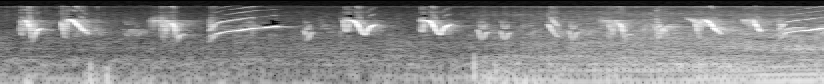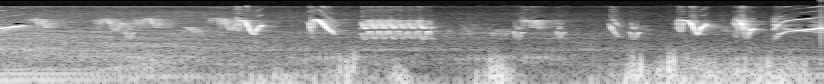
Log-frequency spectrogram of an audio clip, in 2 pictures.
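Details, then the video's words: Yellow-fronted canary in rolling song, meant for provoking and training other birds: rapid high chirps and rising whistled slurs, some notes clipped and stuttered, over a steady low murmur of background noise. "Suara Burung SANGER GACOR Ngerol Pedas paling ampuh untuk Pancingan dan Masteran"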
